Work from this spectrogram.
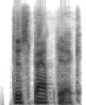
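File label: "dyspeptic", American English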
